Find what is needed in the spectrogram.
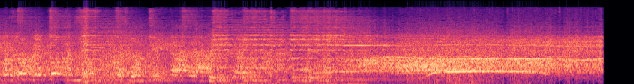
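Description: A live rock band with drums, electric bass and guitar plays loudly through a concert PA, with the crowd cheering and whooping. The drum hits thin out about halfway, and long held notes ring on.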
